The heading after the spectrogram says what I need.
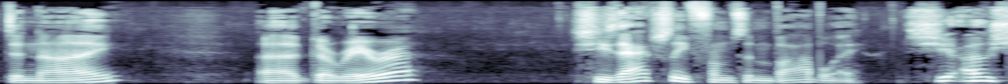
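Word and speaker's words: Danai Gurira: I think it's pronounced Denai Guerrera.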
